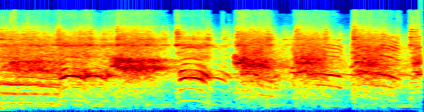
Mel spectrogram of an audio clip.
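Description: A crow caws repeatedly in loud, harsh bursts, one call running into the next with only brief gaps between them.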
